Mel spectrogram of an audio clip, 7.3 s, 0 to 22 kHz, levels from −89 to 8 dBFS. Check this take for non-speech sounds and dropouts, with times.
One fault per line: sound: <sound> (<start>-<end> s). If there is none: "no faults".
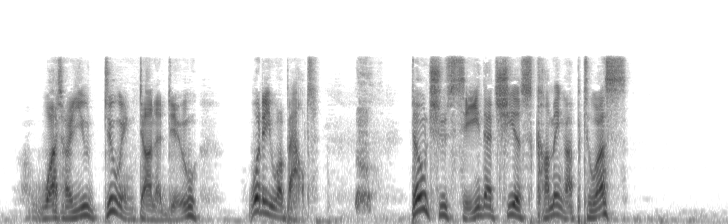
sound: bark (3.5-3.8 s)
